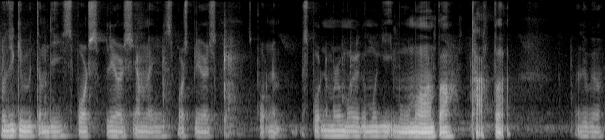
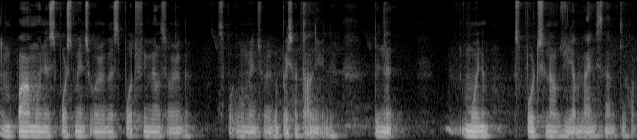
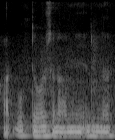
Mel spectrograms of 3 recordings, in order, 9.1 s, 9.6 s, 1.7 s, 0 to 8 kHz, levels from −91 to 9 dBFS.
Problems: none marked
